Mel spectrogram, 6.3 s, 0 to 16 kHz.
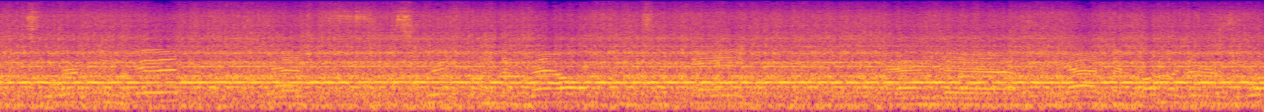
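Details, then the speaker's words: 2000 Nissan Xterra 3.3L V6 after crank-no-start ignition circuit troubleshooting, with ignition timing now set: engine fires and runs smoothly and evenly through the rev, no misfire, stumble or knock, over a steady background whine; normal running. "But now we have our ignition timing set and um works and the vehicle runs like it should. Okay guys, I'm going to fire it up and you can you can hear it."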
